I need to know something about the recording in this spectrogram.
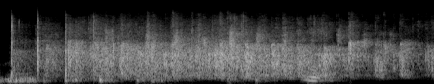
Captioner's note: applause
